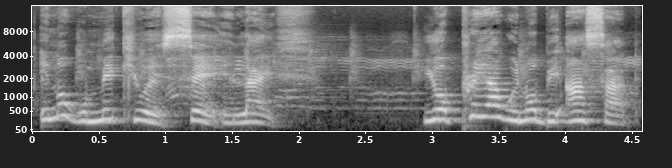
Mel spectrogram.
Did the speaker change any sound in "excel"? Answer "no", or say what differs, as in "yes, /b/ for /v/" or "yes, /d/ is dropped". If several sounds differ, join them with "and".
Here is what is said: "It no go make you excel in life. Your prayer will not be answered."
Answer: yes, /k/ is dropped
